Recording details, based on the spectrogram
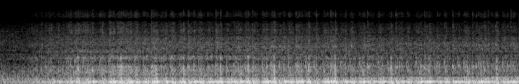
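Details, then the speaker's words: Small-block Chevy drag racing V8, a year old and run hard, with all spark plugs changed. Loud, uneven, lopey, stumbling idle, like a dead cylinder. Cause not confirmed. Rough running. "all right guys so uh this thing still making a little noise it's running rough sound like I had a dead hole"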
